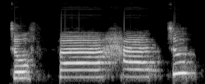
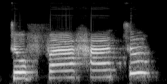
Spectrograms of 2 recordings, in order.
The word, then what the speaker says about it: تفاحة: Tufahatu.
